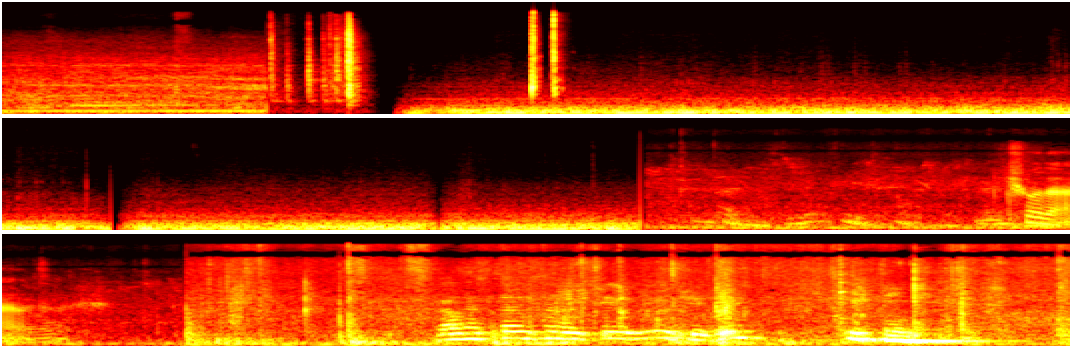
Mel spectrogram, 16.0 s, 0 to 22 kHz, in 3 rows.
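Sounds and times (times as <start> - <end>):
sharp clicks: 2.6 - 2.8.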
